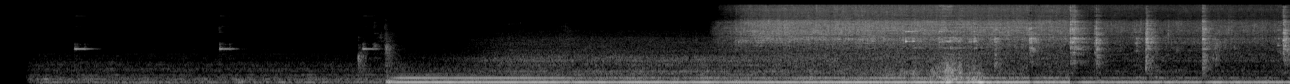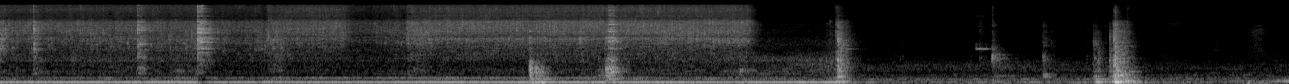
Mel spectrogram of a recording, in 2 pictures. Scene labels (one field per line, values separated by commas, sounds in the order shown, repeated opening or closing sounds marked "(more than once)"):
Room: kitchen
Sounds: microwave, running water, cutlery and dishes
